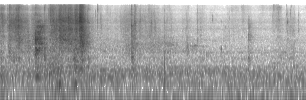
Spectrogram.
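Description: Rustling and handling of a fabric carrying bag that holds an LVAD controller and its batteries as it is pulled open, loudest in the first two seconds, then quieter handling with a few small clicks.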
